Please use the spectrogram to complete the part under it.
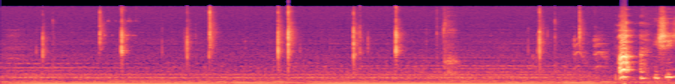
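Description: Short game sound effects click and chime.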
